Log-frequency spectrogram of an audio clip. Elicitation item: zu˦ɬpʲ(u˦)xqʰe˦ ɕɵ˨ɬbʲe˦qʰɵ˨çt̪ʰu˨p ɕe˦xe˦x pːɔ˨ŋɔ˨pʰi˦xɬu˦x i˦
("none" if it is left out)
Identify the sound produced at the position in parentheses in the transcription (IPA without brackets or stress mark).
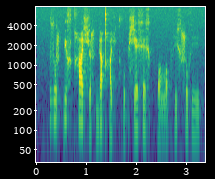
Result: u˦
